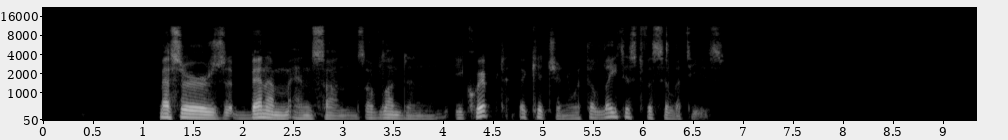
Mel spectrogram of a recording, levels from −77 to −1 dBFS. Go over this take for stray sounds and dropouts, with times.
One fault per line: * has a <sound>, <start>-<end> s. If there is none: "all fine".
all fine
